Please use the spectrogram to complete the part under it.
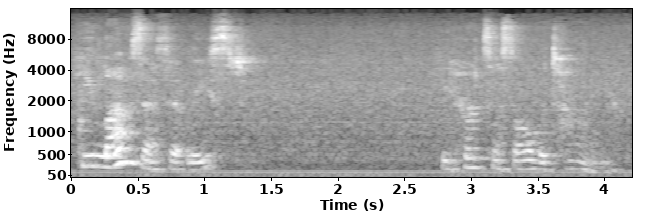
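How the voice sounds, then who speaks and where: A woman's voice: lowish voice, animated, slow, a little mellow. A woman reading the part of a defiant, sarcastic young girl in a story. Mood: flippant, defiant. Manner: flippant, sarcastic. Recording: roomy, distant live recording with noise.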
